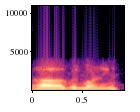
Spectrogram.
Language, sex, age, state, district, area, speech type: Nepali, male, 45-60, West Bengal, Kalimpong, rural, conversation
